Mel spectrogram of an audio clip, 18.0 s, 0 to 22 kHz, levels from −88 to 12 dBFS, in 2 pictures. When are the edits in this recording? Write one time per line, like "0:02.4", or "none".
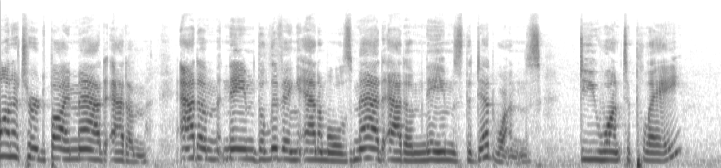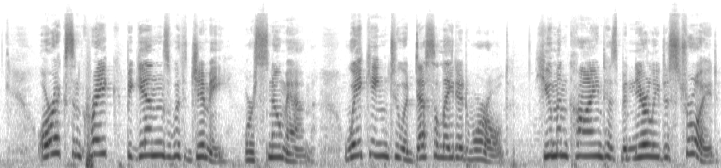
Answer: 0:13.9

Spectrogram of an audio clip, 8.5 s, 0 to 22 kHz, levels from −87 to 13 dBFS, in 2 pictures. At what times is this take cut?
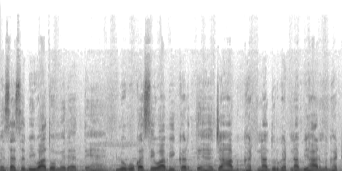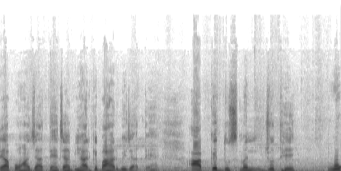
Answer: none

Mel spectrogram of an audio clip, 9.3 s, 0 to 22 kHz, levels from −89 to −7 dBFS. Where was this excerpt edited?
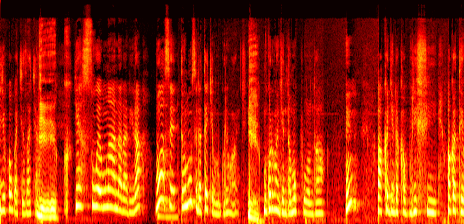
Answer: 0:03.5

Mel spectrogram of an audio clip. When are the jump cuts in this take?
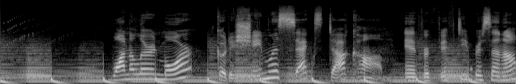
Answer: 0:01.1

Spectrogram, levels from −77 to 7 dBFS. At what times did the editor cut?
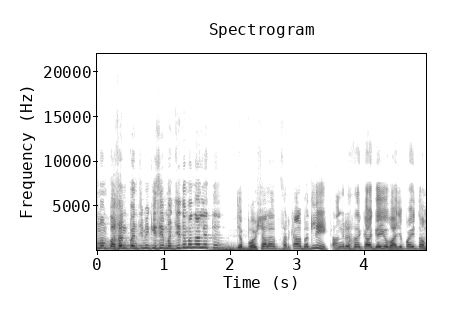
0:01.9

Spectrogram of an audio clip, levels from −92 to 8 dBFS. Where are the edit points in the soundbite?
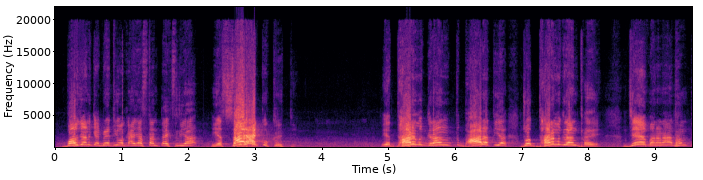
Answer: none

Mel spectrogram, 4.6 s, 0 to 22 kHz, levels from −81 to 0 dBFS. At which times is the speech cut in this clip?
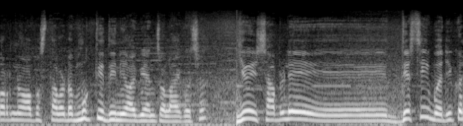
0:02.4

